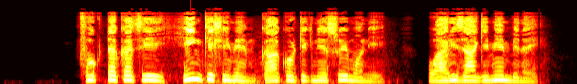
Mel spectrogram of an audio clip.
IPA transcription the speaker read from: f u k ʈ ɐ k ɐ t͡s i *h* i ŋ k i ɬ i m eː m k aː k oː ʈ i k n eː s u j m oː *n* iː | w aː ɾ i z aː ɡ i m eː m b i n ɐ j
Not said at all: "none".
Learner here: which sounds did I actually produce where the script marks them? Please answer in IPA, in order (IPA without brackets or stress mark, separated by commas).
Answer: h, n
